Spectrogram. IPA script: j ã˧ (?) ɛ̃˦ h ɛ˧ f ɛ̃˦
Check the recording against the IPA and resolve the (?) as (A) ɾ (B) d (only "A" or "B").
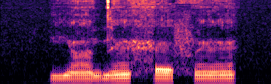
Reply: B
